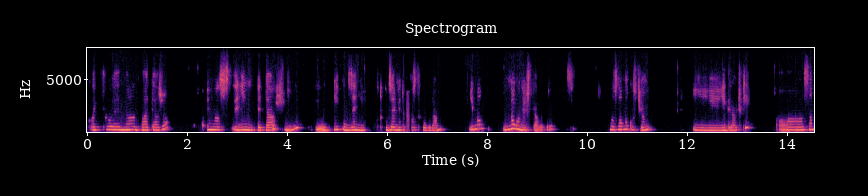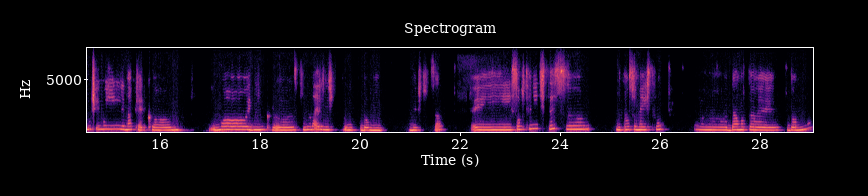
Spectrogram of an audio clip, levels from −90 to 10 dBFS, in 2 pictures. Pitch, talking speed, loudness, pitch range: 270 Hz, 95 wpm, -15 LUFS, 255-300 Hz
